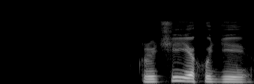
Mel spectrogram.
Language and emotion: Russian, neutral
